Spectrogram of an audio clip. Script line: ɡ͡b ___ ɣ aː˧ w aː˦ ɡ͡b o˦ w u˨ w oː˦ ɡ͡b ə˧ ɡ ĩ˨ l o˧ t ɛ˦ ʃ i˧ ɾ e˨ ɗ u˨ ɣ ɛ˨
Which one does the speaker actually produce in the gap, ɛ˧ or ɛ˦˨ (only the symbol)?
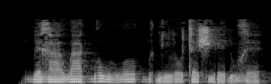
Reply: ɛ˧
